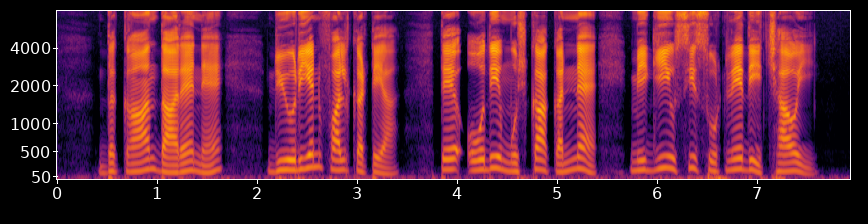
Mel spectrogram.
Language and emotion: Dogri, disgusted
